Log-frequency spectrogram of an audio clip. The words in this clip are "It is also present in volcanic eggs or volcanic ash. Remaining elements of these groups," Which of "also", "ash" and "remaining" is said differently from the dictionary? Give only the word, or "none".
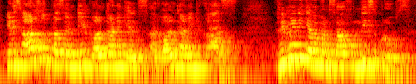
ash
